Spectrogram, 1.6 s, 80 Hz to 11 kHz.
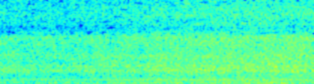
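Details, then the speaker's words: Lennox furnace (installed 2007) with replaced inducer/exhaust vent motor, running a few minutes: smooth, even blower hum with steady mid tone and no rattles or scraping; normal running inducer motor. "we have it it's been running for a few minutes it's still nice and quiet"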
